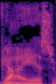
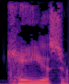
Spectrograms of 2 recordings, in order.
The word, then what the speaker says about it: Gaius: You can call this person I'm about to talk about Gaius or Gaius, Caius or Caius. Those are all different pronunciations from different periods and different approaches.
